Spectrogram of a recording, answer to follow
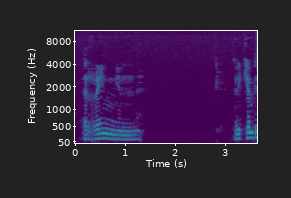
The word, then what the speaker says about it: regn: It can be spelled with only a G in front of an N, but the N is spoken separately. Regn, regn. Notice that I say the ng and then the n, regn.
